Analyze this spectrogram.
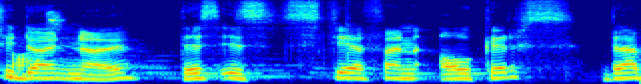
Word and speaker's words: Stefan Olckers: So for those who don't know, this is Stefan Olckers. Did I pronounce that right?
